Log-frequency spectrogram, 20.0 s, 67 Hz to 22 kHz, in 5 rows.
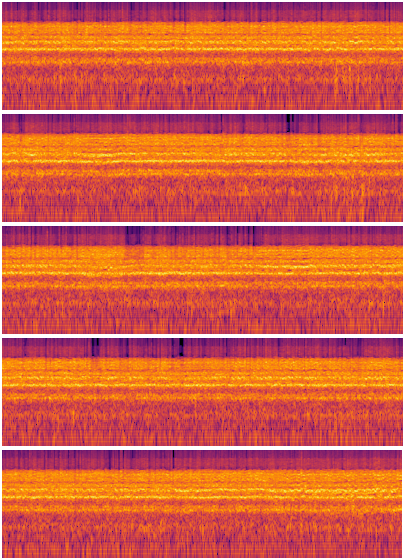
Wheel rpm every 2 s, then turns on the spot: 230, 230, 230, 230, 230, 220, 230, 230, 230, 220.
none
